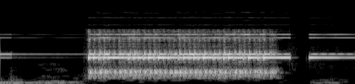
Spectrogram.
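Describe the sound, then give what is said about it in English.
A loud telephone bell rings in a rapid metallic trill for about two seconds, stops briefly, then starts ringing again at the end. No one speaks. “I gotta hold on, let me take this phone call.”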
